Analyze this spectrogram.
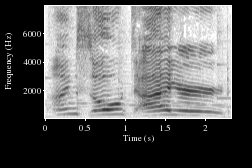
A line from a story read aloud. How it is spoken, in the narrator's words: he moaned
